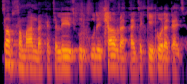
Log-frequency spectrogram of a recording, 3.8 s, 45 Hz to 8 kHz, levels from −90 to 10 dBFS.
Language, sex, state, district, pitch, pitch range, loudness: Angika, male, Bihar, Purnia, 125 Hz, 120-130 Hz, -17 LUFS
